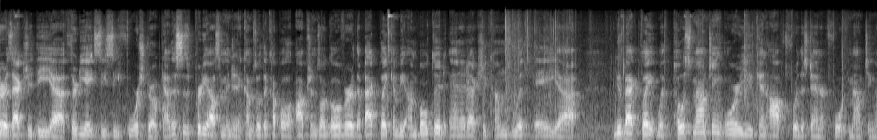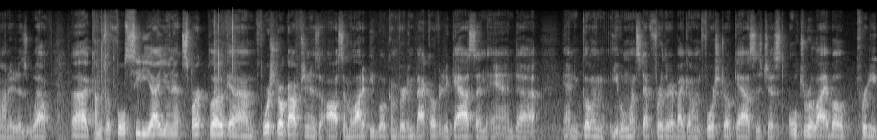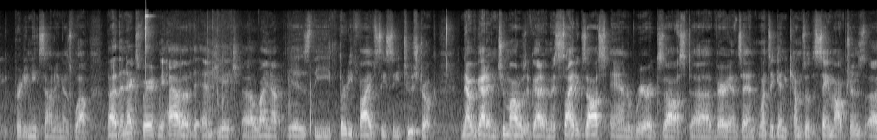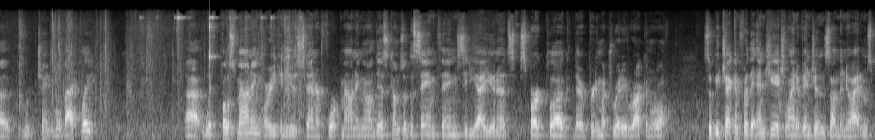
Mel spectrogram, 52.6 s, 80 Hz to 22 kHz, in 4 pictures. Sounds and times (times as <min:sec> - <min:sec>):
Speech: 0:00.0 - 0:41.0, 0:42.2 - 0:52.6.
